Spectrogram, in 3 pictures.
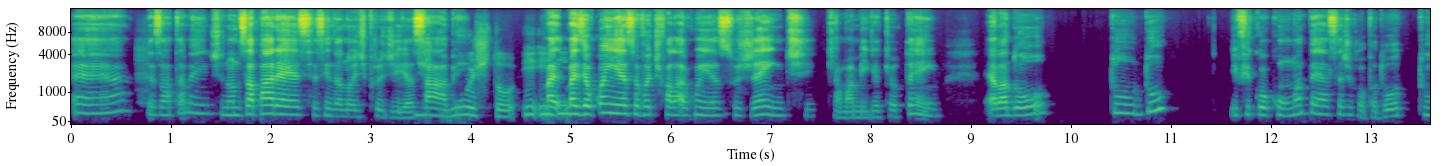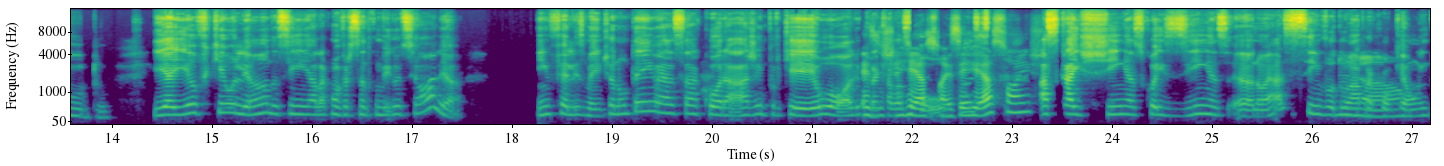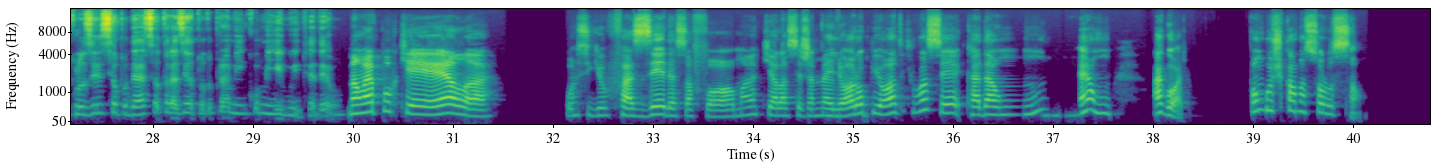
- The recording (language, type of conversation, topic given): Portuguese, advice, Como posso me desapegar de objetos com valor sentimental?
- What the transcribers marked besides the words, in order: tapping; chuckle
